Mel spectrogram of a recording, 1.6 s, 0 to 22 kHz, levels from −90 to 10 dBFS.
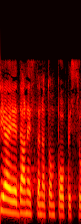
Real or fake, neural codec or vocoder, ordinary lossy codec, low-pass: real; none; none; 7.2 kHz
